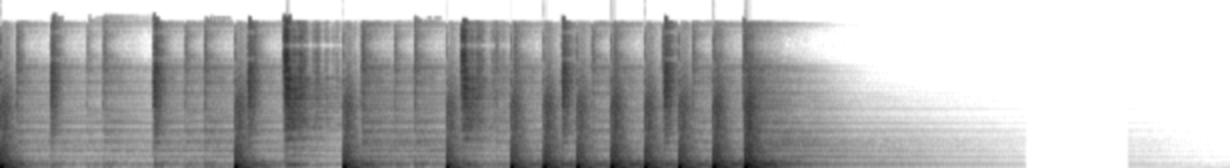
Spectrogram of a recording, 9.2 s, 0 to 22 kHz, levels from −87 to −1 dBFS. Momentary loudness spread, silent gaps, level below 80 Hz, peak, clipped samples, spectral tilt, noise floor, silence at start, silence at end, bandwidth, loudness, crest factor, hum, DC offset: 16 LU; none; -40 dBFS; 0 dBFS; under 0.1%; -3 dB/octave; -71 dBFS; 0 s; 3 s; over 20 kHz; -14 LUFS; 16 dB; 60 Hz at -35 dBFS; under 0.1%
